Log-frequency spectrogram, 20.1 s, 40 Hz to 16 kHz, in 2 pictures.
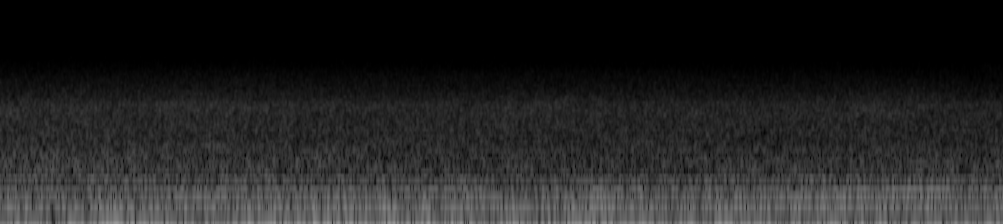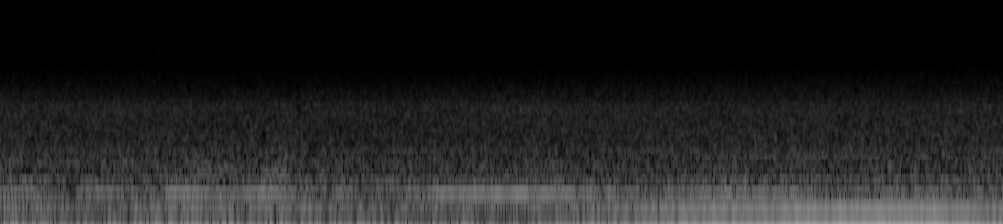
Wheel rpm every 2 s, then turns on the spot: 0, 0, 0, 0, 0, 0, 0, 0, 0, 0.
none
